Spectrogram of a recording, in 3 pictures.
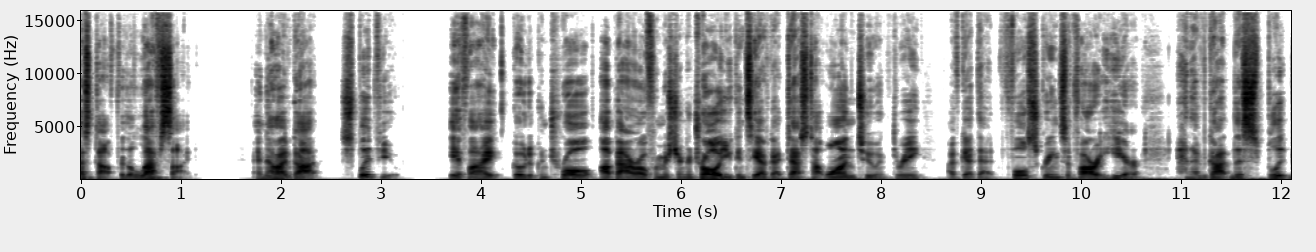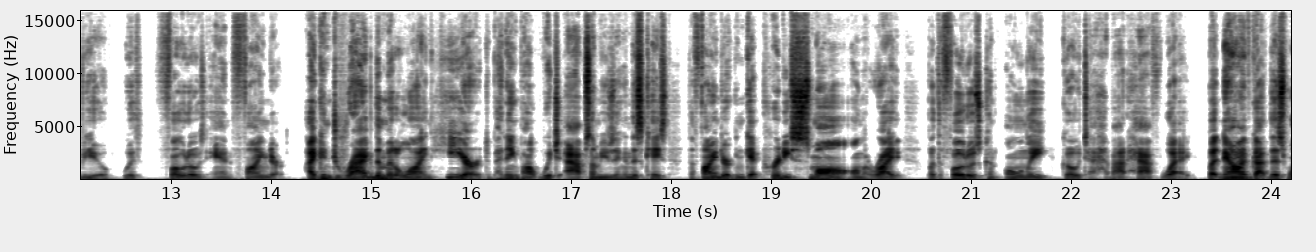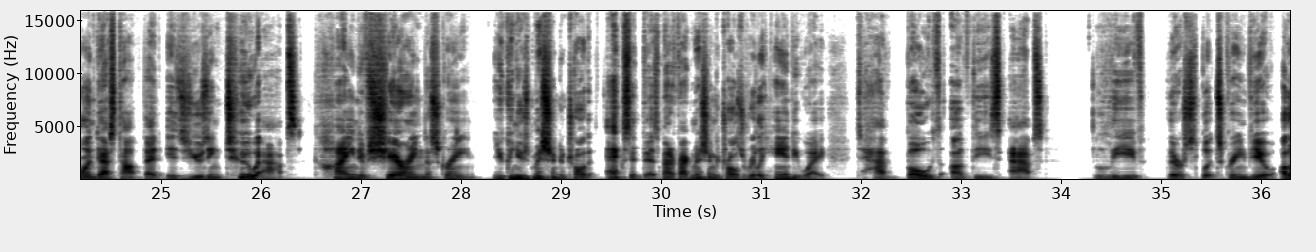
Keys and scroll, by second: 5.0 ctrl+Up, 30.8 ctrl+Up.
